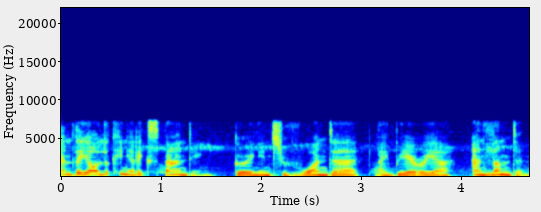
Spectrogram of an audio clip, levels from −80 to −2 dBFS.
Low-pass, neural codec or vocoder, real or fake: 7.2 kHz; vocoder, 22.05 kHz, 80 mel bands, WaveNeXt; fake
